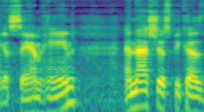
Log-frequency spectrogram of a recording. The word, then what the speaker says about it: Samhain: isn't that like a samhain and that's just because the m h makes a w sound this is you know a gaelic word and uh there's there's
